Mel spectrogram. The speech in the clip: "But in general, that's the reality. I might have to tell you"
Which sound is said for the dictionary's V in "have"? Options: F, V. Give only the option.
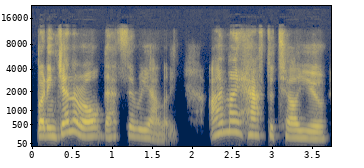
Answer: F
